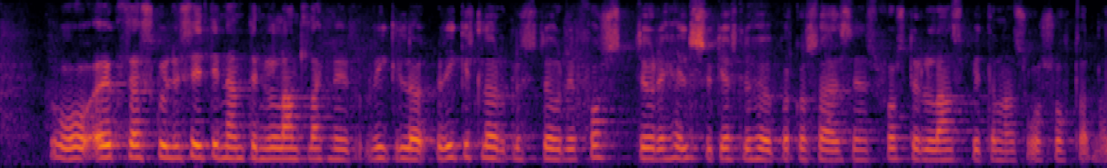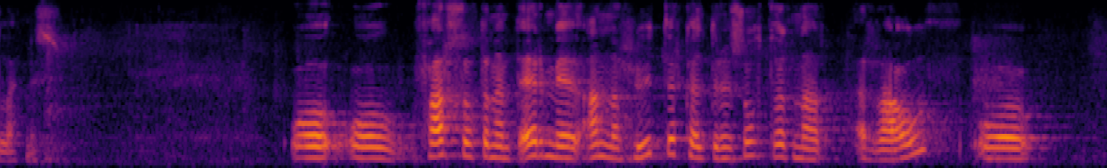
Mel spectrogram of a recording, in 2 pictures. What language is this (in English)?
Icelandic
